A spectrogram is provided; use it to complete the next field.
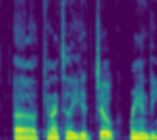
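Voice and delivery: gentle soft voice. Retelling how he talked in the role, sweet and soft. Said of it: "he talked very sweet and soft".

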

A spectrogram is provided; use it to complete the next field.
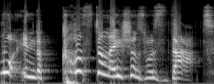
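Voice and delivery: very high, loud, raging, swooping furious roar. Narrating a story, a character turns on another and bellows furiously. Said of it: "Galactica bellowed".

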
